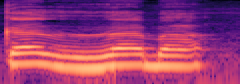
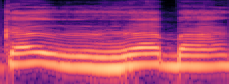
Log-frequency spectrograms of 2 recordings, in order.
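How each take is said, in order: Both takes have the same delivery.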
